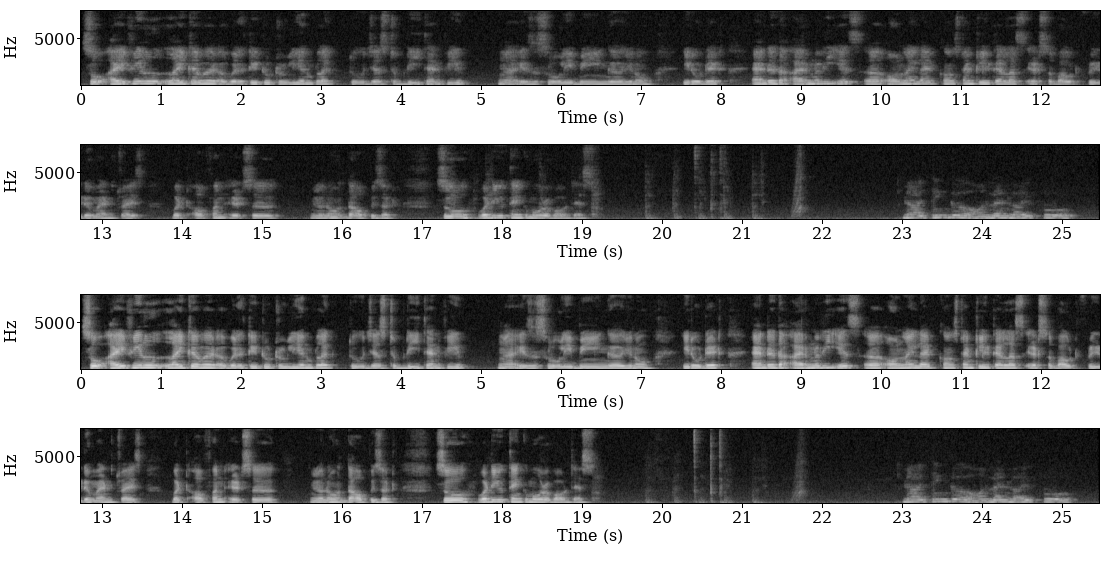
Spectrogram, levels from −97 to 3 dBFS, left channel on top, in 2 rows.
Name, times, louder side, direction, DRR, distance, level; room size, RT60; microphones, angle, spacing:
voice 1, 0.0-4.8 5.2-7.3 7.5-13.5 13.9-15.2 15.6-19.1, right 5 dB, 70° right, 0.4 m, -28 dB
Scratching (performance technique), 17.3-17.9 18.5-18.6 19.0-19.2 19.8-20.2 20.5-20.9 21.1-21.3 21.6-21.8, left 2 dB, 55° left, 1.5 m, -52 dB
voice 2, 23.0-25.1, equal, 10° right, 1.9 m, -35 dB
6.6 x 4.3 x 3.3 m
head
